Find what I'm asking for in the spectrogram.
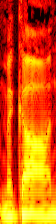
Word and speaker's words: McGahn: On August 19th of 2018, and my calendar is right, that was yesterday, he wrote about Don McGahn. I pronounce it McGahn because I know some German, and it's a German-sounding name.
